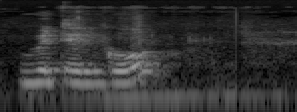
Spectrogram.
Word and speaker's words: vitiligo: So are you comfortable talking about vitiligo? I've never spoken about it, so this is the first time that Did I pronounce it right?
